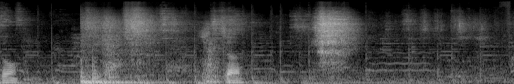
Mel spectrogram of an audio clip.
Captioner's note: chopsticks moving very busily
